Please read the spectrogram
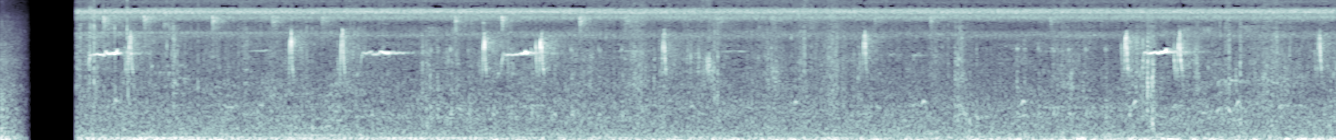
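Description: Outdoor rural ambience: a steady high drone of insects with short bird chirps every second or so over a low rumble. It starts after a brief silence at a cut.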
